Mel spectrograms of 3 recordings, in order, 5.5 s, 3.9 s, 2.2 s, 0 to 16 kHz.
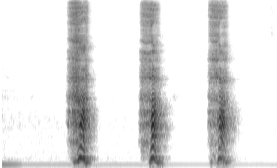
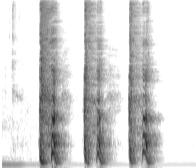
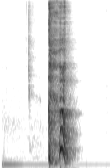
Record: {"exhalation_length": "5.5 s", "exhalation_amplitude": 32627, "exhalation_signal_mean_std_ratio": 0.3, "three_cough_length": "3.9 s", "three_cough_amplitude": 32768, "three_cough_signal_mean_std_ratio": 0.35, "cough_length": "2.2 s", "cough_amplitude": 32768, "cough_signal_mean_std_ratio": 0.31, "survey_phase": "beta (2021-08-13 to 2022-03-07)", "age": "45-64", "gender": "Male", "wearing_mask": "No", "symptom_none": true, "smoker_status": "Never smoked", "respiratory_condition_asthma": false, "respiratory_condition_other": false, "recruitment_source": "REACT", "submission_delay": "9 days", "covid_test_result": "Negative", "covid_test_method": "RT-qPCR", "influenza_a_test_result": "Negative", "influenza_b_test_result": "Negative"}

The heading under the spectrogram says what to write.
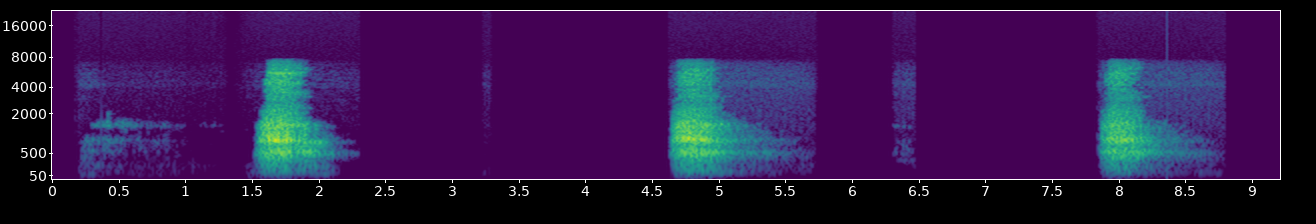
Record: {"exhalation_length": "9.2 s", "exhalation_amplitude": 17956, "exhalation_signal_mean_std_ratio": 0.26, "survey_phase": "alpha (2021-03-01 to 2021-08-12)", "age": "18-44", "gender": "Male", "wearing_mask": "No", "symptom_cough_any": true, "symptom_fatigue": true, "symptom_headache": true, "symptom_change_to_sense_of_smell_or_taste": true, "symptom_loss_of_taste": true, "smoker_status": "Never smoked", "respiratory_condition_asthma": false, "respiratory_condition_other": false, "recruitment_source": "Test and Trace", "submission_delay": "2 days", "covid_test_result": "Positive", "covid_test_method": "RT-qPCR", "covid_ct_value": 13.1, "covid_ct_gene": "ORF1ab gene", "covid_ct_mean": 13.4, "covid_viral_load": "39000000 copies/ml", "covid_viral_load_category": "High viral load (>1M copies/ml)"}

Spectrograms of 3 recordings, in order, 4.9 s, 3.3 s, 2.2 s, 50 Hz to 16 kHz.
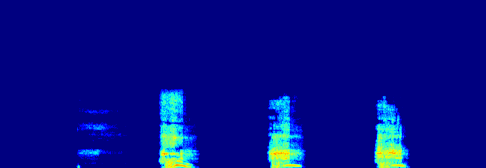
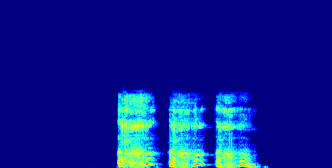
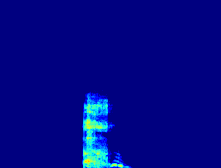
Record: {"exhalation_length": "4.9 s", "exhalation_amplitude": 32768, "exhalation_signal_mean_std_ratio": 0.36, "three_cough_length": "3.3 s", "three_cough_amplitude": 31213, "three_cough_signal_mean_std_ratio": 0.45, "cough_length": "2.2 s", "cough_amplitude": 26618, "cough_signal_mean_std_ratio": 0.26, "survey_phase": "beta (2021-08-13 to 2022-03-07)", "age": "18-44", "gender": "Female", "wearing_mask": "No", "symptom_cough_any": true, "symptom_runny_or_blocked_nose": true, "symptom_headache": true, "symptom_change_to_sense_of_smell_or_taste": true, "symptom_loss_of_taste": true, "symptom_onset": "7 days", "smoker_status": "Current smoker (1 to 10 cigarettes per day)", "respiratory_condition_asthma": false, "respiratory_condition_other": false, "recruitment_source": "Test and Trace", "submission_delay": "1 day", "covid_test_result": "Positive", "covid_test_method": "RT-qPCR", "covid_ct_value": 16.2, "covid_ct_gene": "ORF1ab gene", "covid_ct_mean": 16.5, "covid_viral_load": "3800000 copies/ml", "covid_viral_load_category": "High viral load (>1M copies/ml)"}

